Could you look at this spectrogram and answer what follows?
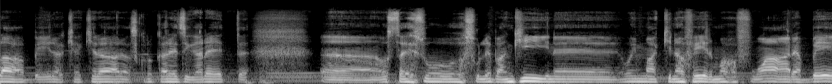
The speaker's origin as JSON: {"language": "Italian", "country": "France", "tie": "born or raised there", "second_language": "Italian", "said": "in Francia ho avuto pochi amici, ma proprio francesi. Tutta la mia vita, cioè, sono cresciuto con gli arabi, turchi"}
